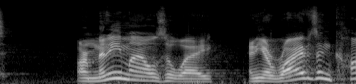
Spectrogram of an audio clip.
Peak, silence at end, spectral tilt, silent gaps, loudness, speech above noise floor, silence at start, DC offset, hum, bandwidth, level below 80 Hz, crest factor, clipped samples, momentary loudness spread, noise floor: -4 dBFS; 0 s; -5.5 dB/octave; none; -20 LUFS; 40 dB; 0 s; under 0.1%; none; 16 kHz; -56 dBFS; 16 dB; under 0.1%; 8 LU; -59 dBFS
